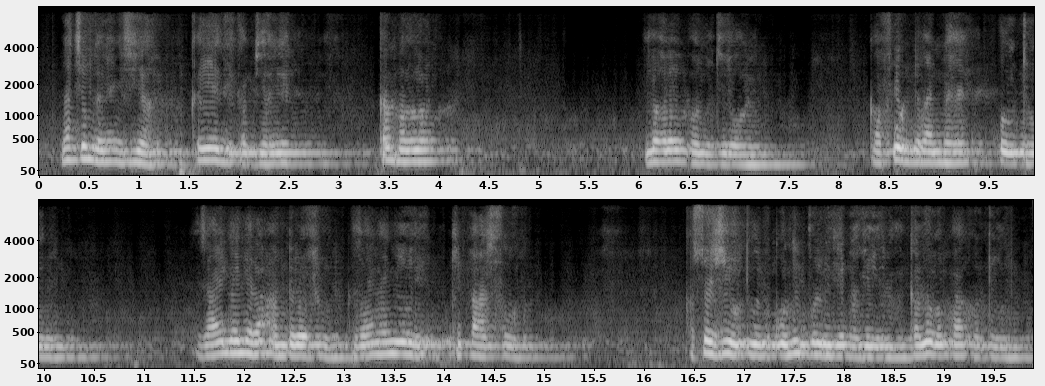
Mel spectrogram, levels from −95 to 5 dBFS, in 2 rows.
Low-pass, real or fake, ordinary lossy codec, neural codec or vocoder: 7.2 kHz; fake; MP3, 64 kbps; codec, 16 kHz, 2 kbps, FreqCodec, smaller model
